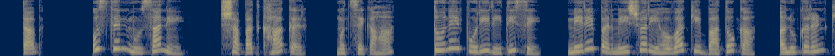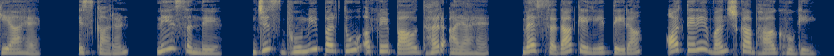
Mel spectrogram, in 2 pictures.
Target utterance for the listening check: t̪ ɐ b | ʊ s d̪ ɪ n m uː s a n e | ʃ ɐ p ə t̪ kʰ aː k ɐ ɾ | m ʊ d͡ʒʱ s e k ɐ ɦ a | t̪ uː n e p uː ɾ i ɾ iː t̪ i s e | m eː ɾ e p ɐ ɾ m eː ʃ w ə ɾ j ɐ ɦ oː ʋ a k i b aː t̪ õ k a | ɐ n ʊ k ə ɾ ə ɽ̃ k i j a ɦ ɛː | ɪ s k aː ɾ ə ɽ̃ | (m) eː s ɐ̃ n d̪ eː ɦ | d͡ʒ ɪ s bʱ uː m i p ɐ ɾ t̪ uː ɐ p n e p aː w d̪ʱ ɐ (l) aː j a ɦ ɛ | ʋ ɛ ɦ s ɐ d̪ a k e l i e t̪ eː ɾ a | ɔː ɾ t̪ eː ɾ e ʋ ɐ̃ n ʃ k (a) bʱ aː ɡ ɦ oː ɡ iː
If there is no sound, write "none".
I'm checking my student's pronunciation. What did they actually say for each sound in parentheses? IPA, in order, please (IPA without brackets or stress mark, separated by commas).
n, ɾ, a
